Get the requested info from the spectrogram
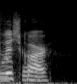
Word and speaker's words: Vishkar: I apologize, but the Vardkar, Vardkar, um, Symmetra's supporters and backers, the company that they the Vishkar.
